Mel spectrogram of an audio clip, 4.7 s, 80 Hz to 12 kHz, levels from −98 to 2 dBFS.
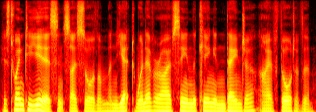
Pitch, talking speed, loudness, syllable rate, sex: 110 Hz, 290 wpm, -16 LUFS, 6.0 syllables/s, male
